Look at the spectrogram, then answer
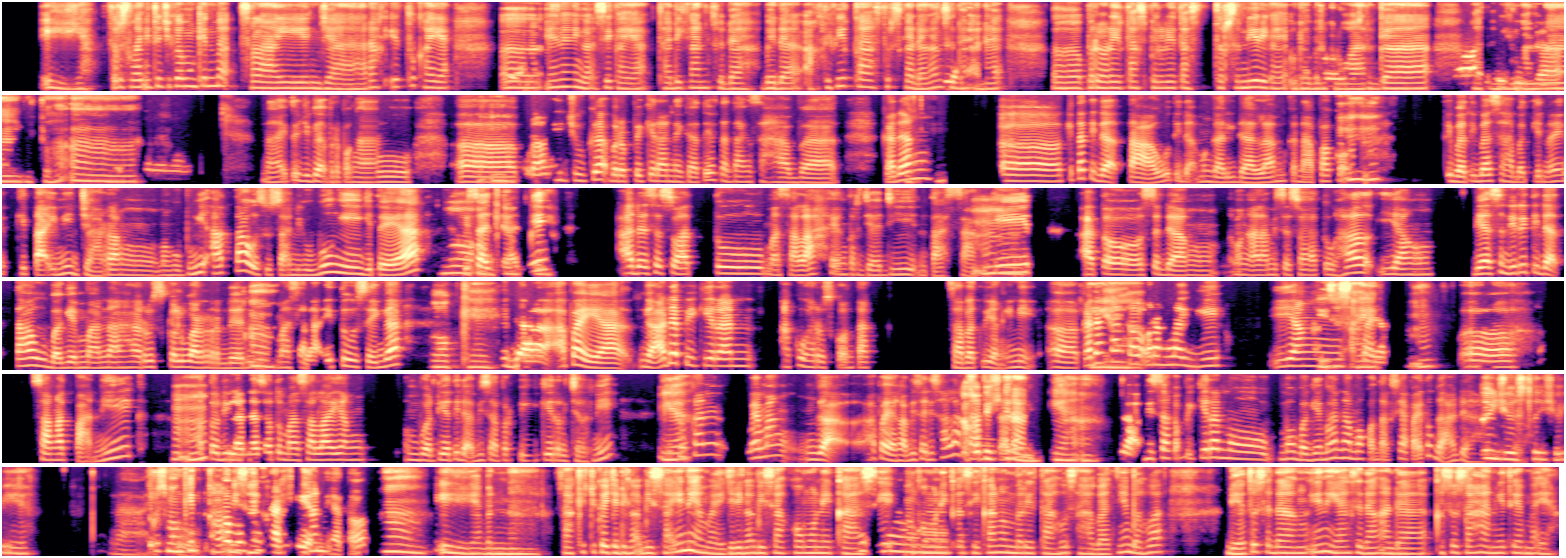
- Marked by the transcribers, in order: tapping; other background noise
- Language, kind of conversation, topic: Indonesian, unstructured, Apa yang membuat sebuah persahabatan bertahan lama?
